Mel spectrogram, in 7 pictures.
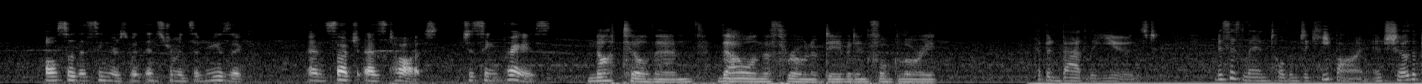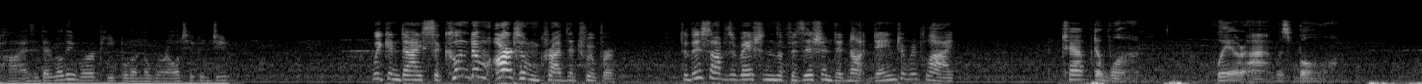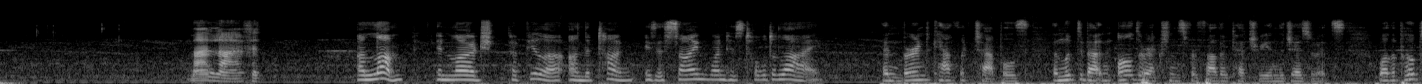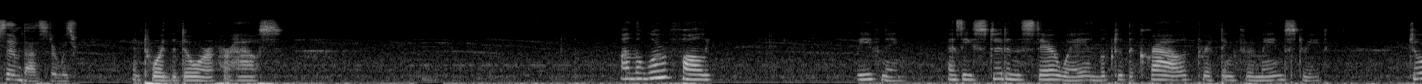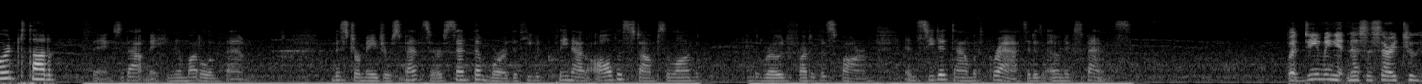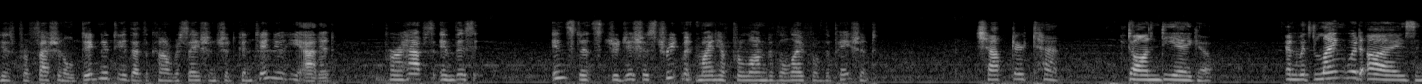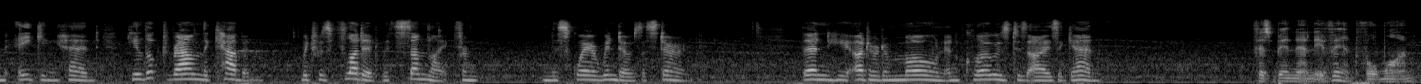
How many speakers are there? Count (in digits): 8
